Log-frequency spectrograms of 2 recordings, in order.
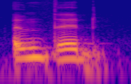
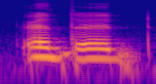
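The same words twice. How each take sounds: The two takes are said the same way.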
